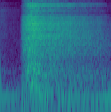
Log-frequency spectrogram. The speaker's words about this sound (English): Let's get some air in there. Let's take a deep breath in.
